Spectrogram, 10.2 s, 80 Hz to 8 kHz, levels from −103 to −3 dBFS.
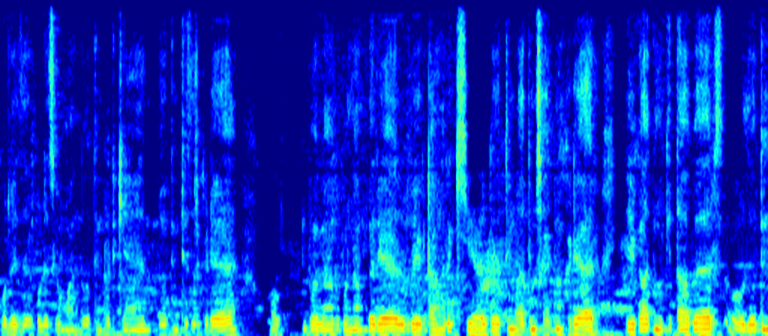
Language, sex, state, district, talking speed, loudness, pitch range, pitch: Marwari, male, Rajasthan, Nagaur, 205 wpm, -39 LUFS, 125-130 Hz, 130 Hz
